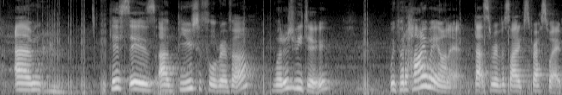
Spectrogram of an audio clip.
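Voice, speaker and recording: With an Australian accent, a woman talks at a fairly high pitch and lively intonation. Her pauses are long and frequent. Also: moderate pace. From Brisbane, Australia. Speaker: urban designer speaker. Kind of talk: presentation with slides.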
